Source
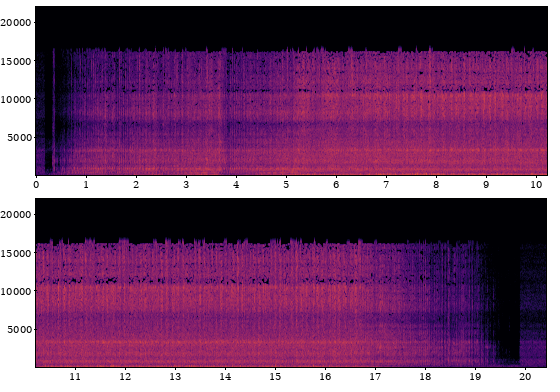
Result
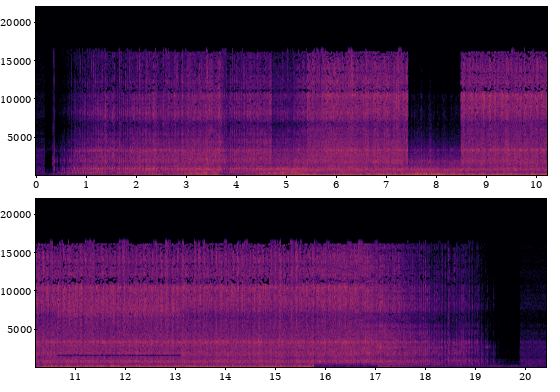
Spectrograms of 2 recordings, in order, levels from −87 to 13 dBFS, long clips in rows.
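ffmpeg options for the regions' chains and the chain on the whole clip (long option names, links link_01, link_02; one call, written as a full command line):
ffmpeg -i in.wav -filter_complex "[0:a]asettb=1/sr,asplit=3[link_01][link_02][link_03];[link_01]atrim=end=4.714[link_04];[link_02]atrim=start=4.71:end=5.42,asetpts=PTS-STARTPTS,afade=type=in:duration=0.004:curve=qsin,afade=type=out:start_time=0.706:duration=0.004:curve=qsin,highshelf=frequency=2200:gain=-11,asplit=2[link_05][link_06];[link_06]adelay=15,volume=-13dB[link_07];[link_05][link_07]amix=inputs=2:normalize=0,atrim=end_sample=31311[link_08];[link_03]atrim=start=5.416[link_09];[link_04][link_08]acrossfade=duration=0.004:curve1=hsin:curve2=qsin[link_10];[link_10][link_09]acrossfade=duration=0.004:curve1=qsin:curve2=hsin,asettb=1/sr,asplit=3[link_11][link_12][link_13];[link_11]atrim=end=7.444[link_14];[link_12]atrim=start=7.44:end=8.5,asetpts=PTS-STARTPTS,afade=type=in:duration=0.004:curve=qsin,afade=type=out:start_time=1.056:duration=0.004:curve=qsin,highshelf=frequency=11000:gain=4,adynamicsmooth=sensitivity=1:basefreq=680[link_15];[link_13]atrim=start=8.496[link_16];[link_14][link_15]acrossfade=duration=0.004:curve1=hsin:curve2=qsin[link_17];[link_17][link_16]acrossfade=duration=0.004:curve1=qsin:curve2=hsin,asettb=1/sr,asplit=3[link_18][link_19][link_20];[link_18]atrim=end=10.634[link_21];[link_19]atrim=start=10.63:end=13.12,asetpts=PTS-STARTPTS,afade=type=in:duration=0.004:curve=qsin,afade=type=out:start_time=2.486:duration=0.004:curve=qsin,asuperstop=centerf=1600:order=12:qfactor=5.6,equalizer=frequency=7000:width_type=o:width=0.3:gain=7.5[link_22];[link_20]atrim=start=13.116[link_23];[link_21][link_22]acrossfade=duration=0.004:curve1=hsin:curve2=qsin[link_24];[link_24][link_23]acrossfade=duration=0.004:curve1=qsin:curve2=hsin,asettb=1/sr,asplit=3[link_25][link_26][link_27];[link_25]atrim=end=15.774[link_28];[link_26]atrim=start=15.77:end=17.06,asetpts=PTS-STARTPTS,afade=type=in:duration=0.004:curve=qsin,afade=type=out:start_time=1.286:duration=0.004:curve=qsin,highpass=530,asplit=2[link_29][link_30];[link_30]adelay=35,volume=-6dB[link_31];[link_29][link_31]amix=inputs=2:normalize=0,atrim=end_sample=56889[link_32];[link_27]atrim=start=17.056[link_33];[link_28][link_32]acrossfade=duration=0.004:curve1=hsin:curve2=qsin[link_34];[link_34][link_33]acrossfade=duration=0.004:curve1=qsin:curve2=hsin,lowshelf=frequency=380:gain=4,alimiter=limit=-18.5dB:level=0:latency=1:release=100,acontrast=30,volume=-8dB" out.wav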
